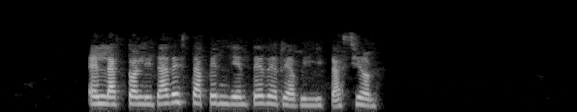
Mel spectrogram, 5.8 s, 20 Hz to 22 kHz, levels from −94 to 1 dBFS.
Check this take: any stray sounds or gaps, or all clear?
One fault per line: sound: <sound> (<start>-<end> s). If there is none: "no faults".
no faults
